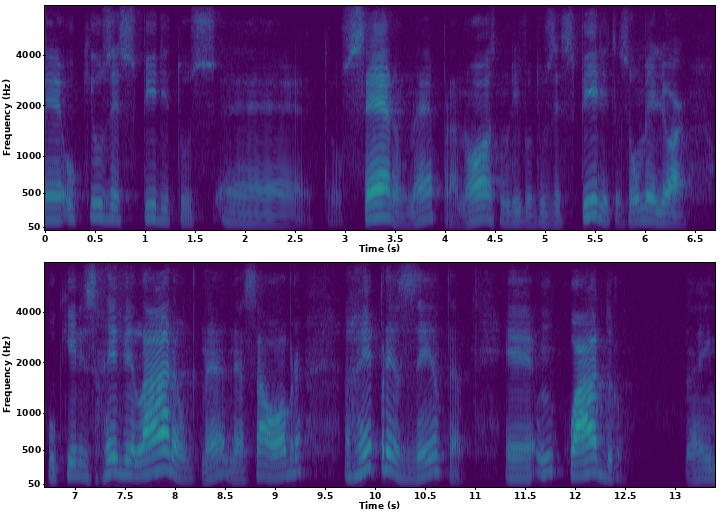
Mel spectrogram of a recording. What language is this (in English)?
Portuguese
